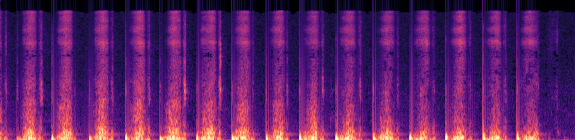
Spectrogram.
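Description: A green wooden colored pencil makes dense shading strokes on a flat, spiral-bound paper sketchbook page. It produces a steady run of short, rhythmic scratching rubs, each stroke a low, dry scrape with a faint bright hiss. The strokes come quickly, almost three per second, with slightly uneven timing.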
